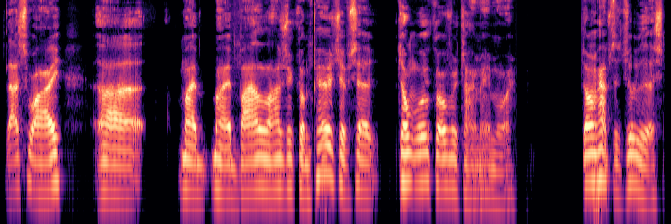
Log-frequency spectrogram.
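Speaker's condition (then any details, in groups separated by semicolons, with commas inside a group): Tongue cancer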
